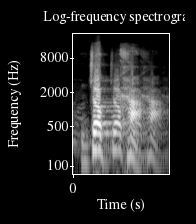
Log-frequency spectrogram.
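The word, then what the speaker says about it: যক্ষ্মা: জন্ম গুলম মোহাম্মদ ইত্যাদি আর যদি ম ফলাটা যুক্ত বর্ণের সাথে লেগে আসে সেক্ষেত্রে ম ফলা অনুচ্চারিত থাকে যেমন যক্ষা লক্ষণ যক্ষা জক্ষা লক্ষণ আমরা এই উচ্চারণগুলো সঠিকভাবে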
